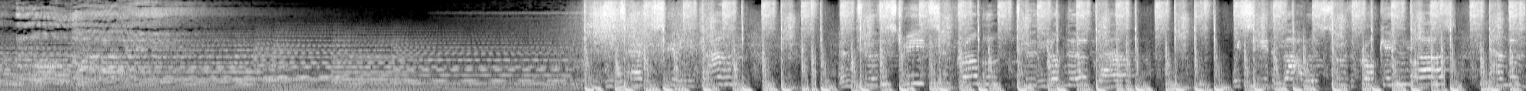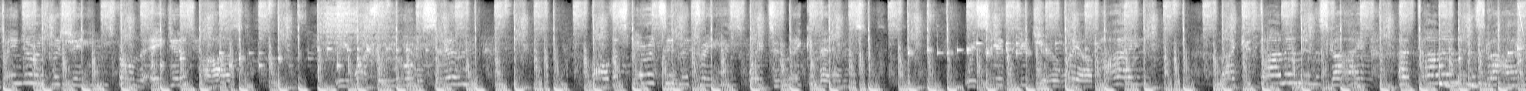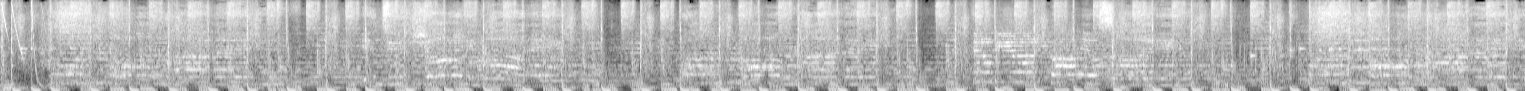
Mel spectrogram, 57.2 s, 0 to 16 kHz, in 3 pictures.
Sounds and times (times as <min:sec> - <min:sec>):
Dance music: 0:00.0 - 0:57.2.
